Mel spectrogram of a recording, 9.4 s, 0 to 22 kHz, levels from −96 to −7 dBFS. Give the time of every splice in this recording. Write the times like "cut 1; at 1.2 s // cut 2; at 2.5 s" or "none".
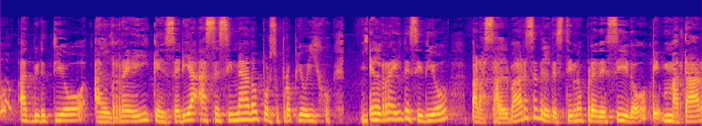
cut 1; at 4.9 s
